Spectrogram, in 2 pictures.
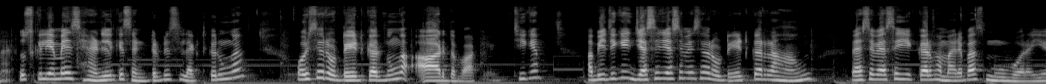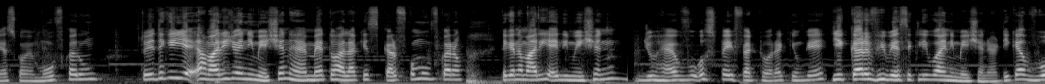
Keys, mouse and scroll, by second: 2.9 r, 6.6 r, 9.7 g, 15.9 g.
